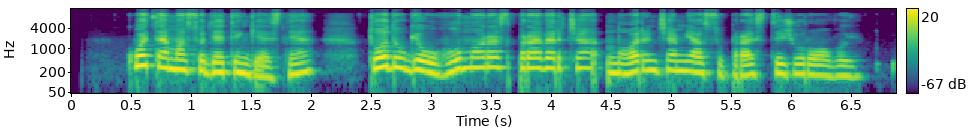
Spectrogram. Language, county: Lithuanian, Alytus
